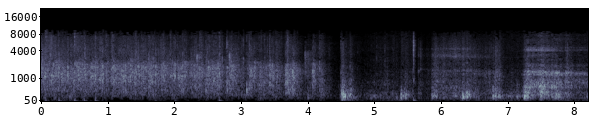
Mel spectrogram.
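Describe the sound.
An audience claps in sustained, dense applause as people are invited to sit down and thank a speaker; the clapping dips briefly midway, then continues loud and even to the end.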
